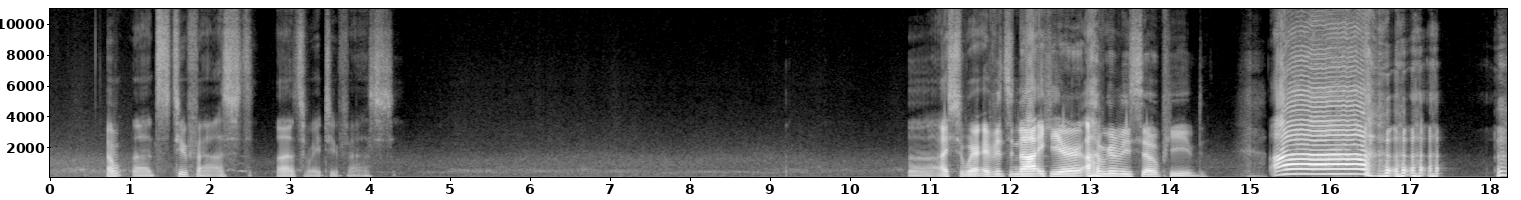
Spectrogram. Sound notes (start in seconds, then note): 14.8 inhale; 16.6 tired laugh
